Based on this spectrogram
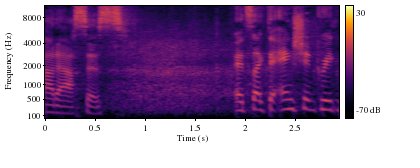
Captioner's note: laughter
